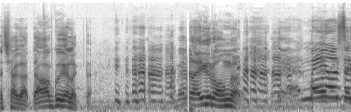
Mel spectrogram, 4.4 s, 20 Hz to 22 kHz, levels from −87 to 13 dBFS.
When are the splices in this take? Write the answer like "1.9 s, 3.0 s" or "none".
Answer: none

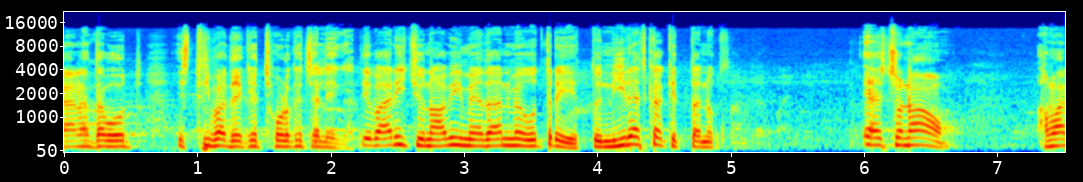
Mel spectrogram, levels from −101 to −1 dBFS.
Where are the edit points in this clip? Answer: 2.1 s, 5.8 s

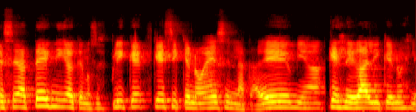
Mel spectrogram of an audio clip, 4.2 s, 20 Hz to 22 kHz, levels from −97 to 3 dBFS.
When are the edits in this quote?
1.4 s, 3.1 s

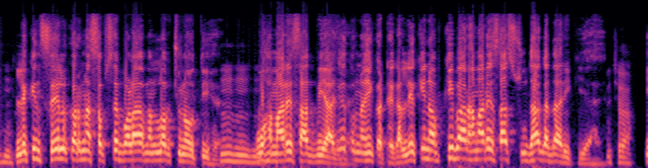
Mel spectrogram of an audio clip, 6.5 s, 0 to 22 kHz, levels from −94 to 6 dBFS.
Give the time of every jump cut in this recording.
3.5 s

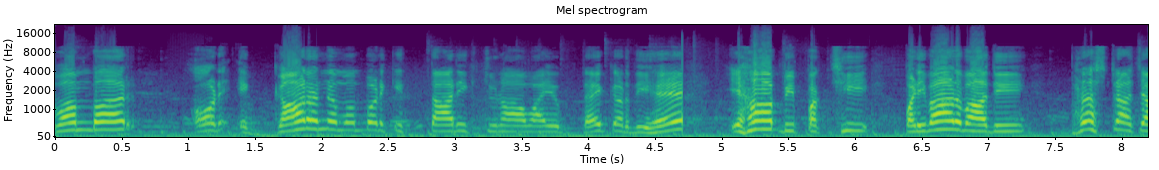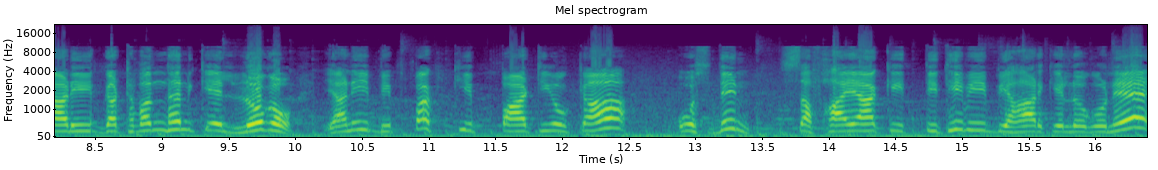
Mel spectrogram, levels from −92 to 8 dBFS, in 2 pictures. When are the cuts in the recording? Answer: 4.7 s, 8.5 s

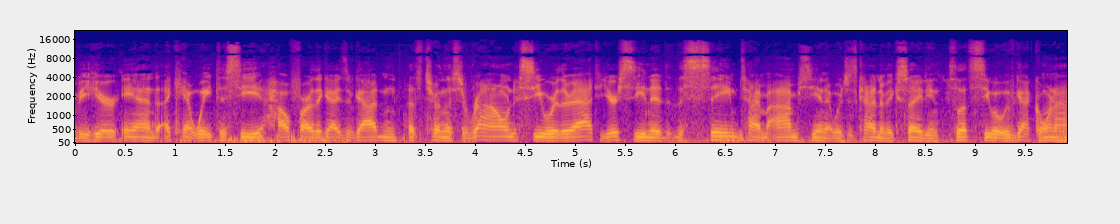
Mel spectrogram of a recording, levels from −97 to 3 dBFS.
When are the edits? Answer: 3.2 s

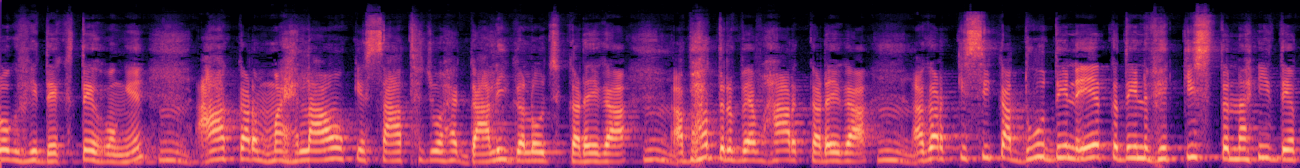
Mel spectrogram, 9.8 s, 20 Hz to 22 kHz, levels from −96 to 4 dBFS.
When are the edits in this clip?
none

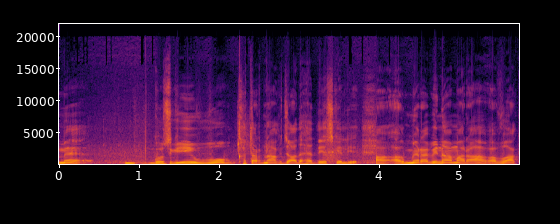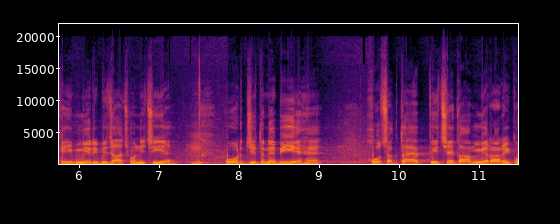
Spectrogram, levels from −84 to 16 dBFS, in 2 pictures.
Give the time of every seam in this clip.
4.0 s

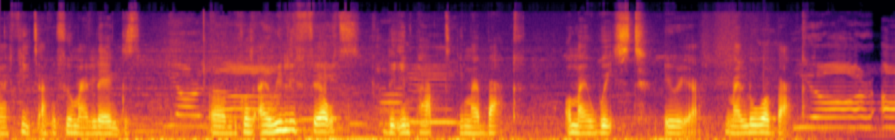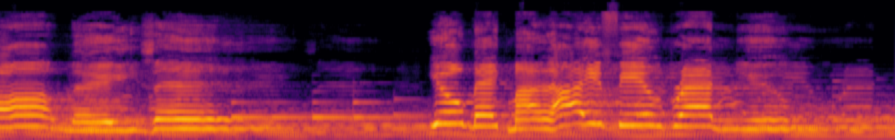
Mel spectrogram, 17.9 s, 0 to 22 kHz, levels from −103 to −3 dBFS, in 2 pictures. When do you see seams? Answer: 7.9 s

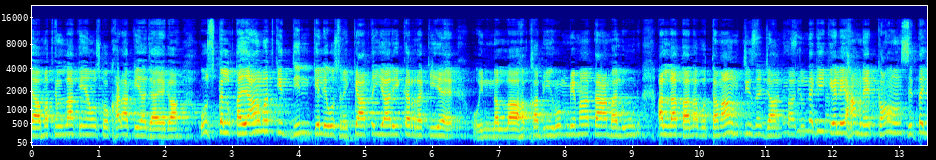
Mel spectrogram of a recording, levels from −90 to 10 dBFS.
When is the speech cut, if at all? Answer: 11.4 s

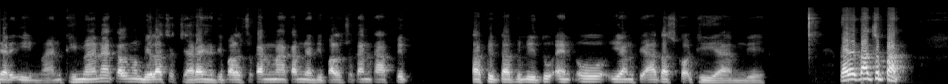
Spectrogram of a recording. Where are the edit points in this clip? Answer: 7.7 s

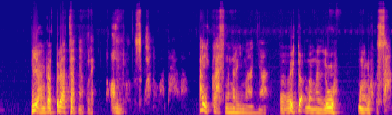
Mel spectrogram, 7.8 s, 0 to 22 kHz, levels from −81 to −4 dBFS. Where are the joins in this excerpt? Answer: 4.0 s

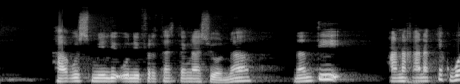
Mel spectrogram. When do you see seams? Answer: none

